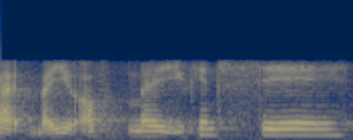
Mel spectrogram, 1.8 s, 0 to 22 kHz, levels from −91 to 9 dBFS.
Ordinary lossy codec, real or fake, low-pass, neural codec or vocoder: none; fake; 3.6 kHz; codec, 16 kHz in and 24 kHz out, 1 kbps, XY-Tokenizer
